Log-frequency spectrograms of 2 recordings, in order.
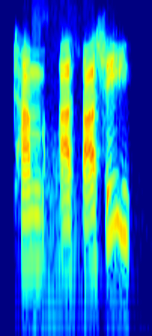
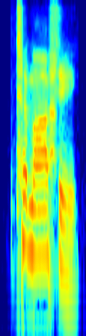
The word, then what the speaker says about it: Tamashii: So New Japan Pro Wrestling launches the new Tam Asahi. My apologies there on the pronunciation. – Tamashi.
